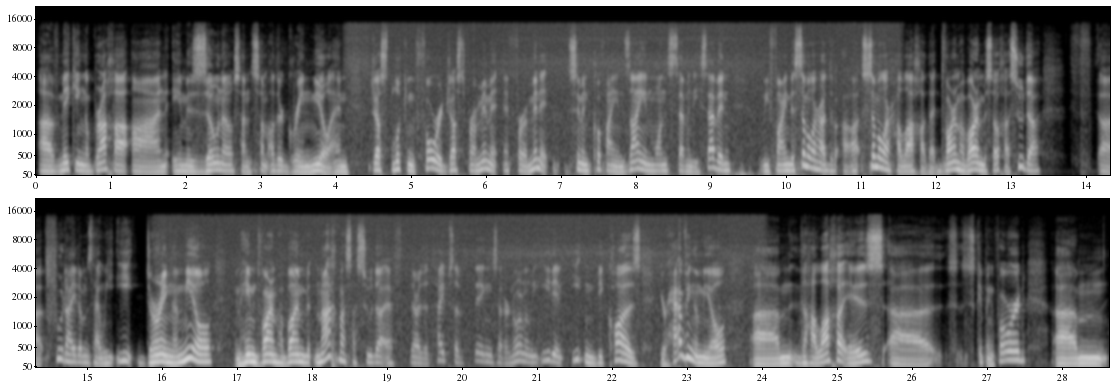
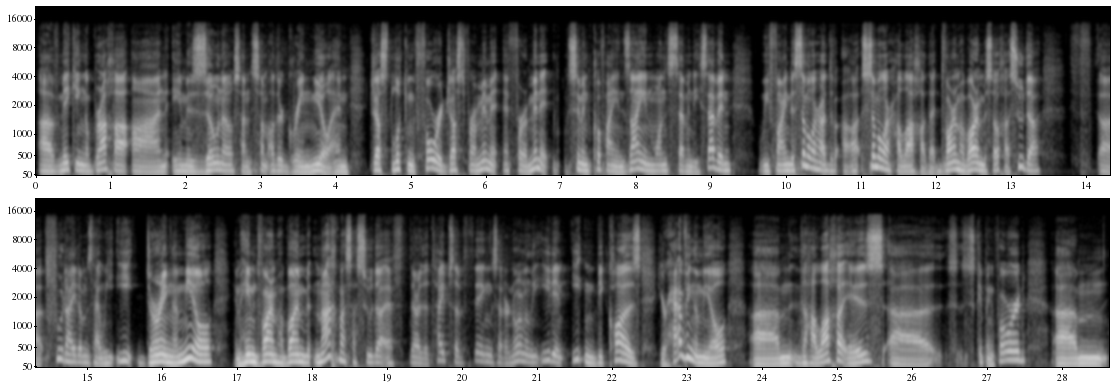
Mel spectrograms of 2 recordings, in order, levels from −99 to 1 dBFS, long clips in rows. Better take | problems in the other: second | hiss; noticeable; from 4 to 12 s and from 16 to 24 s; 20 dB below the speech

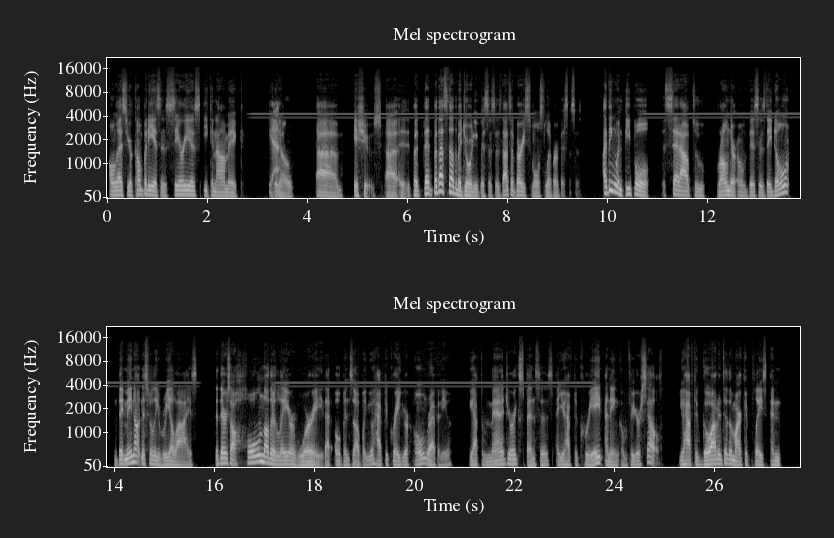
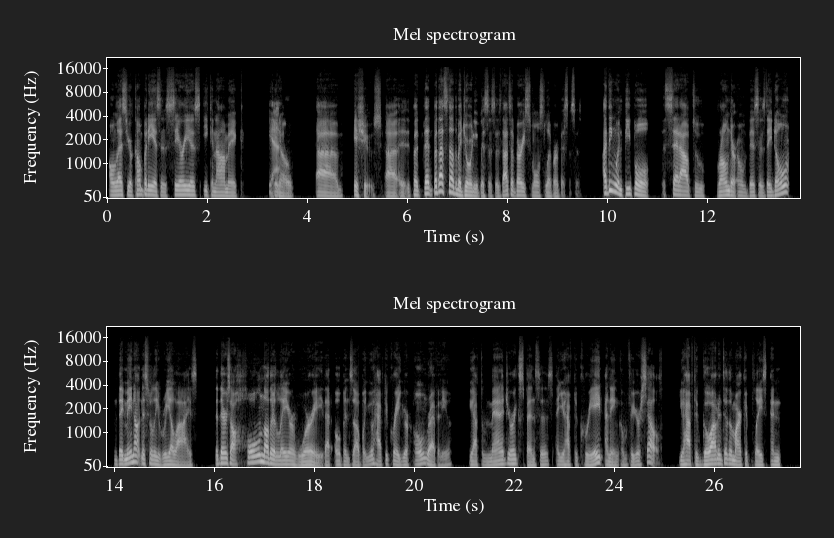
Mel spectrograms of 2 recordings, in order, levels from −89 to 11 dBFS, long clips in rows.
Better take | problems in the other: second | high-pitched whine; faint; from 3 to 8.5 s, from 11 to 16 s and from 17 to 24 s; 4.5 kHz, 25 dB below the speech

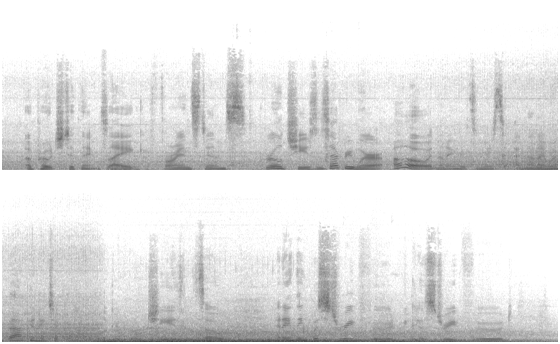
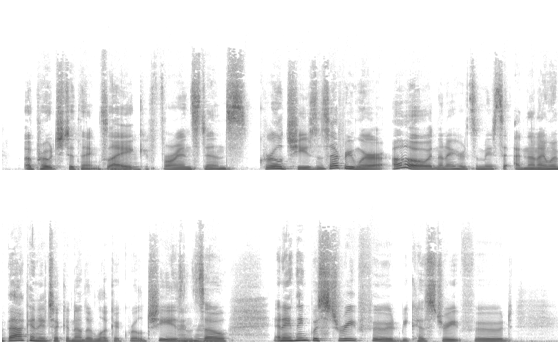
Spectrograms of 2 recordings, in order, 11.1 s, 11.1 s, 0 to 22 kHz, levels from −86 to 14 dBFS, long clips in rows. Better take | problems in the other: second | traffic noise; very loud; throughout; 4 dB above the speech

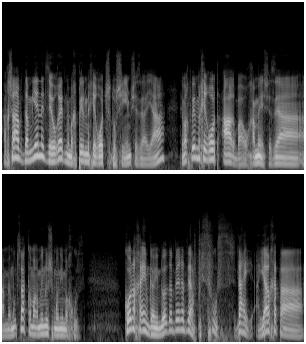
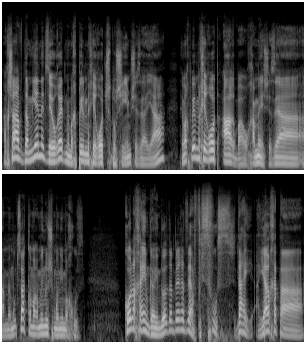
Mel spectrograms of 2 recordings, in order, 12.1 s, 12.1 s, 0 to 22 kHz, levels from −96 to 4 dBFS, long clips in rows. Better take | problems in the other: second | muffled; very; fading above 3 kHz

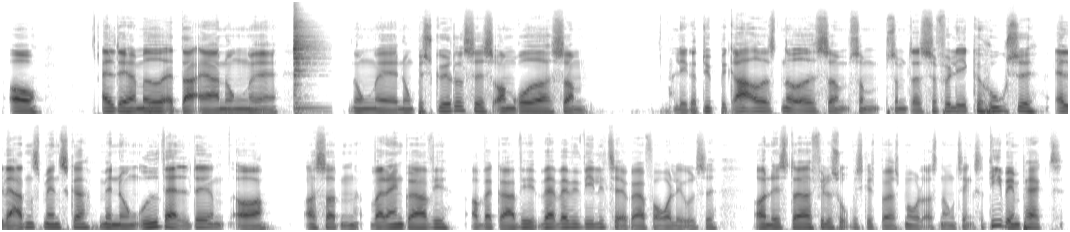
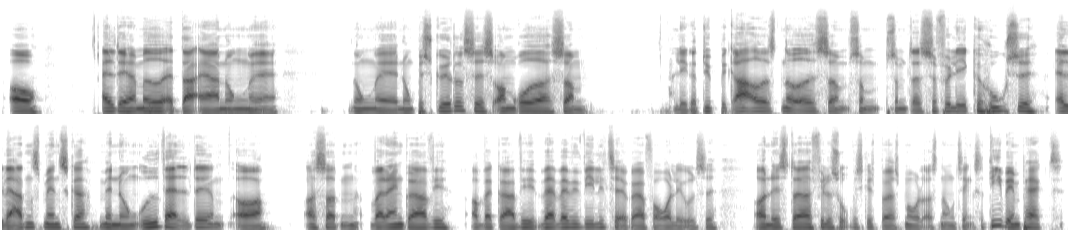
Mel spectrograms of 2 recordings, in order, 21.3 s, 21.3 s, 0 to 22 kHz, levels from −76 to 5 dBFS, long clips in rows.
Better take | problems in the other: second | clattering dishes; loud; at 3 s; peak 4 dB above the speech

